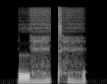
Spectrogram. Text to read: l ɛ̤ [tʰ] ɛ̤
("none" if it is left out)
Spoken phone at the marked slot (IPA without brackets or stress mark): tʰ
